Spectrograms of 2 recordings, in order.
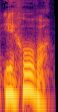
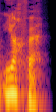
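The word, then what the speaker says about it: Jehoova: Eri keeltes hääldatakse seda nime ise moodi. Eesti keeles öeldakse Jehova, vahel ka Jahve.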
